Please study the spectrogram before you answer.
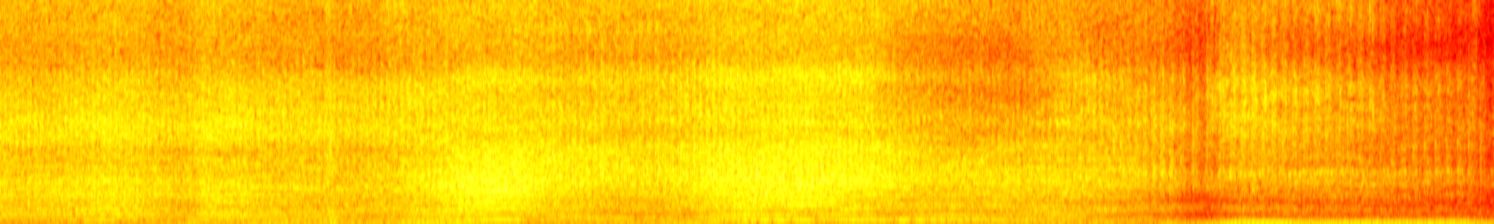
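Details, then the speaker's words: Studebaker Avanti, supercharged, out of storage: no fuel reaching the carburetor (owner suspects a bad fuel pump diaphragm or crud in the fuel system), so float bowls were hand-filled; the engine runs roughly, revs sagging and stumbling as it starves. "there's nothing coming into the carburetor no fuel making it up to the carburetor so i'm going to fill the float bowls with fuel fire it up and just drive it into the paint booth so i can work on it there"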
